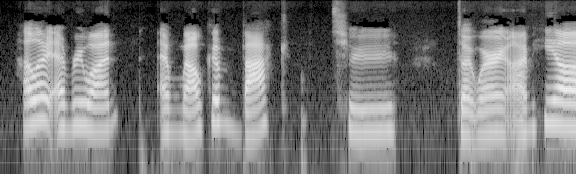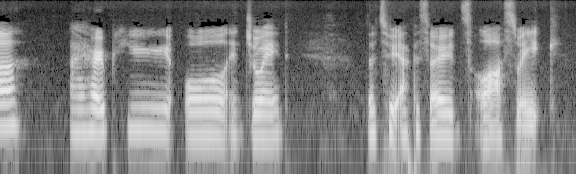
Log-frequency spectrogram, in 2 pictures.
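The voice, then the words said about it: Congested, blocked-nose voice. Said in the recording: “my voice sounds a bit weird, ... it's because my nose is blocked. ... my throat was burning”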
